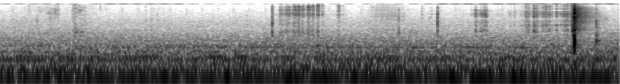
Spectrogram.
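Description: Scissors make a single short, crisp snip through denim apron fabric, with quiet steady room noise around it.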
